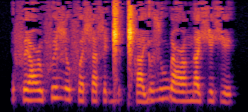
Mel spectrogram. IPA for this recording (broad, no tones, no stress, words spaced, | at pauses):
fɛʕu fɘɮɤ fɐɬaɬɛɡ͡ǁɛ ǁʰajɤ zuwəʕɔ naçɛçe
